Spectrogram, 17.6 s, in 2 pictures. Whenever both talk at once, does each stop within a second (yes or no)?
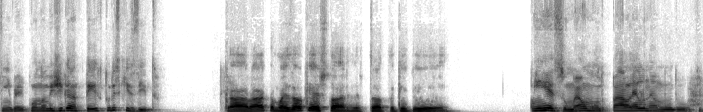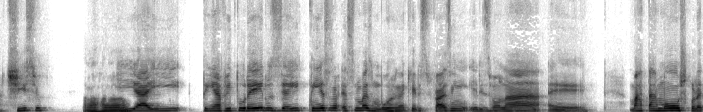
yes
